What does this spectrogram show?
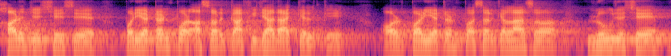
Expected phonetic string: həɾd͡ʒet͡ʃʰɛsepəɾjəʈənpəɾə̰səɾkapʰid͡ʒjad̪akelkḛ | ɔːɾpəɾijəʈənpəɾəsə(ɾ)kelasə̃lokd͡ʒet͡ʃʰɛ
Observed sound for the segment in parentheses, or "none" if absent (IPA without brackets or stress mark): ɾ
